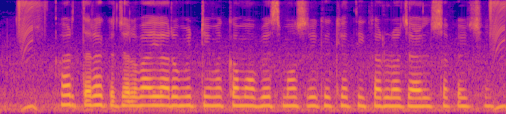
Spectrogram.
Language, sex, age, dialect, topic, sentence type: Maithili, female, 18-24, Angika, agriculture, statement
